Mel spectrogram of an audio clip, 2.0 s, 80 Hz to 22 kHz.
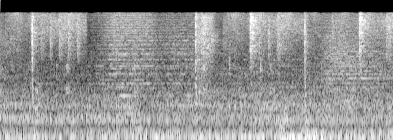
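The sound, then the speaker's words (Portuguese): A car's 12-valve engine, with four valves per cylinder, pulls hard with a steady, loud low rumble, heard from inside the car as it accelerates to overtake on a road in Florianópolis, heading to Costão do Santinho, swelling slightly toward the end. No one speaks. “Vamos testar um pouquinho o torque agora, fazer uma ultrapassagem.”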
